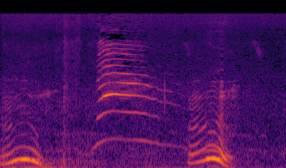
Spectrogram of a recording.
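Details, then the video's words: Spayed mother cat, once wild, keeping watch over her kittens beside rescued tigers: two loud, low arched cries bracket a higher, thinner meow that slides slowly downward, all close and clear against quiet background. "Mother cat looking out for kittens safety by the tigers"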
